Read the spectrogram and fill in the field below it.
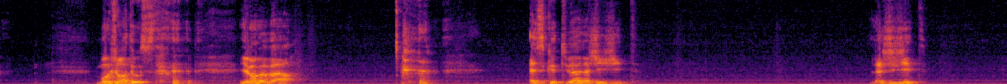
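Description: A middle-aged man speaks close up in short, animated bursts.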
